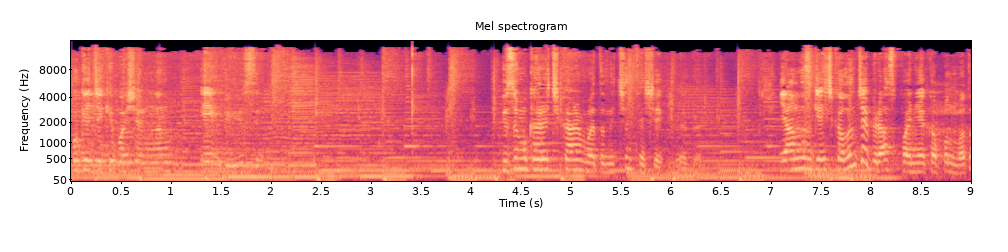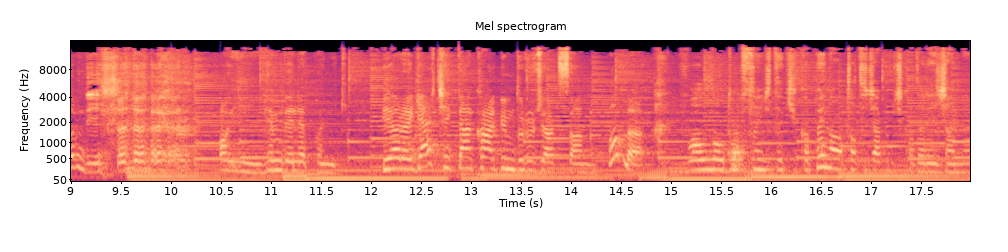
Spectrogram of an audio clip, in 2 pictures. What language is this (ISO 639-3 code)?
tur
